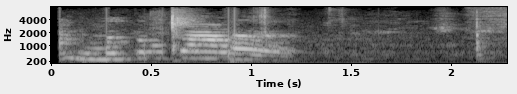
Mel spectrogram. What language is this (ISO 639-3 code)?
zho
